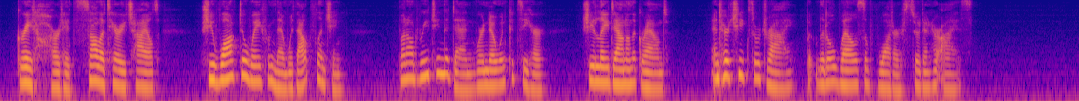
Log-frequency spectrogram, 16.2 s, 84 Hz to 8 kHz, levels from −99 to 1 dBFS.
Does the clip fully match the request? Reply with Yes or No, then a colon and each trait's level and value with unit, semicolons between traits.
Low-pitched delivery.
No: medium, 175 Hz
